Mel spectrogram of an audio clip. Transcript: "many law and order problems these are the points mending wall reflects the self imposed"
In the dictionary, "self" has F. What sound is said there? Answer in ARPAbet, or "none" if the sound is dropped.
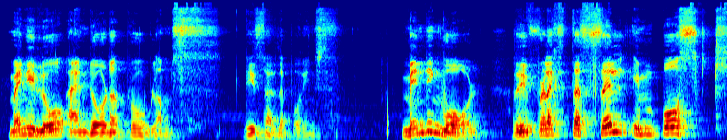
none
